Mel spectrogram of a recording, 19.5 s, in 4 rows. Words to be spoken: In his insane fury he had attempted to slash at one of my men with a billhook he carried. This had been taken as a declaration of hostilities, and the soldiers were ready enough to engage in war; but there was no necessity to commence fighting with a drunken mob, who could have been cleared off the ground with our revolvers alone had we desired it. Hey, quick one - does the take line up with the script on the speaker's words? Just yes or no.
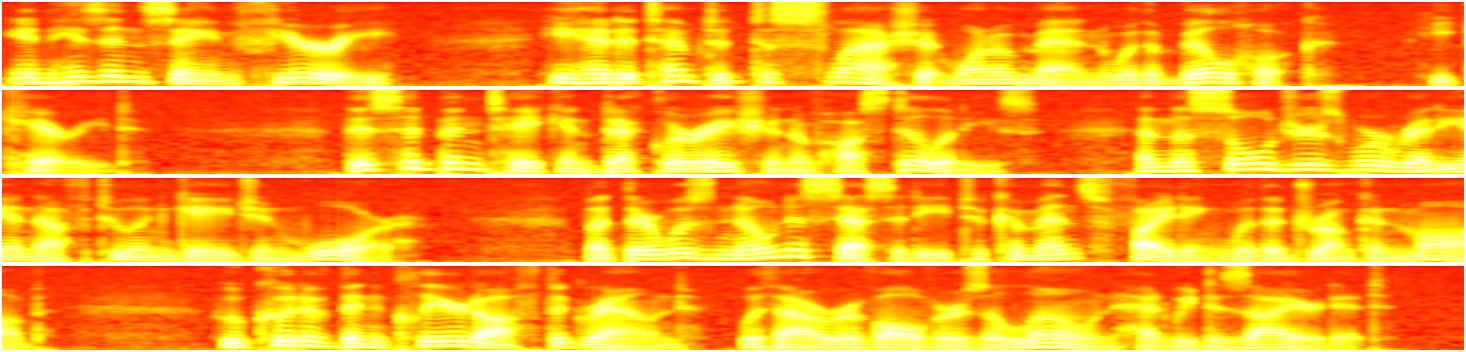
no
